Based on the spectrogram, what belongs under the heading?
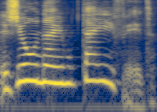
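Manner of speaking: high, slow, drawn-out question; drunk woman impression. Drunk woman asking a stranger his name, high slurry mimicry. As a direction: imitate a tipsy woman squealing a slow question.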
